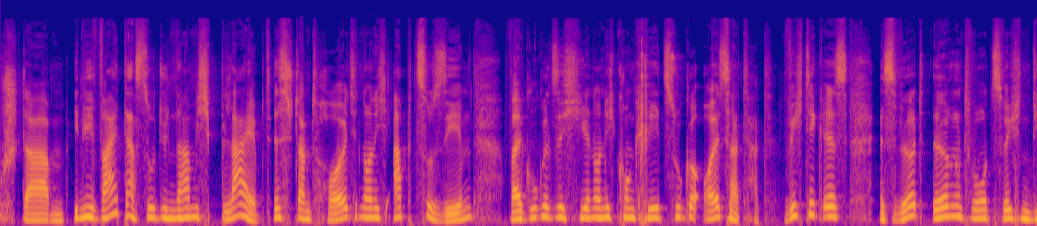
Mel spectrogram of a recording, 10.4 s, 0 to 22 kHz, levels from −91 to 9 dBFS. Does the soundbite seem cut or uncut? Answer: uncut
